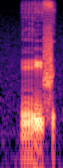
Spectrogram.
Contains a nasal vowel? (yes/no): no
